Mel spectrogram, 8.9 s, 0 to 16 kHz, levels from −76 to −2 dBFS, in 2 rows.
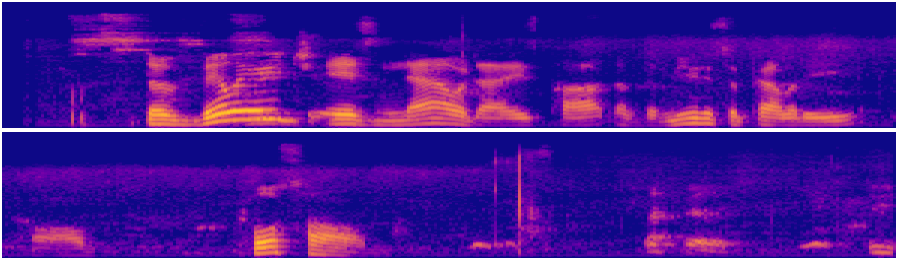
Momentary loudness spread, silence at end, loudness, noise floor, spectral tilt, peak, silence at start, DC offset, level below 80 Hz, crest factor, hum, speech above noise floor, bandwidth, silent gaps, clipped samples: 23 LU; 0 s; -22 LUFS; -53 dBFS; -5.5 dB/octave; 0 dBFS; 0.35 s; under 0.1%; -72 dBFS; 24 dB; none; 32 dB; 11.5 kHz; none; under 0.1%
